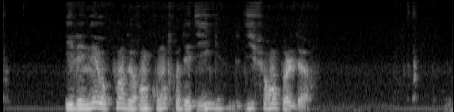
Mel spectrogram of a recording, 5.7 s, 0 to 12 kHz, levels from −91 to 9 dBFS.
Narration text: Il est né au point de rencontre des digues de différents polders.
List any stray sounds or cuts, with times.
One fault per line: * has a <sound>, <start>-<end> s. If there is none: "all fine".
all fine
